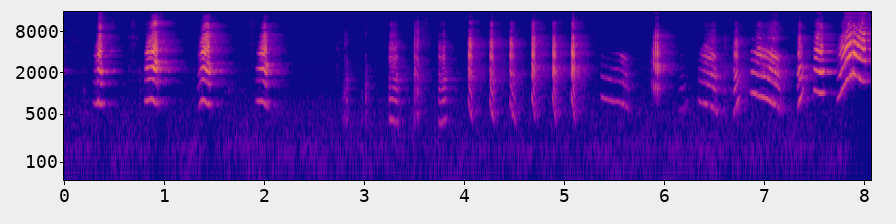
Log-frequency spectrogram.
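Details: Indian ringneck parakeet chirping: a few spaced harsh calls, then a rapid string of short sharp chirps at nearly two per second, ending in louder upward-swept screeches.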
